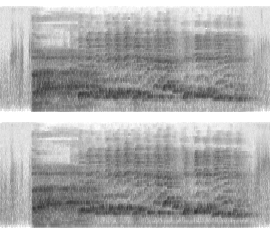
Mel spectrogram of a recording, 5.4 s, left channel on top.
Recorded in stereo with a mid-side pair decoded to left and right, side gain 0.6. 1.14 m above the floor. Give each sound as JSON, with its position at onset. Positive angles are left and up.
{"t": 0.6, "sound": "laughter", "azimuth_deg": 35, "distance_m": 1.9}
